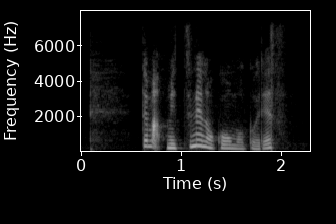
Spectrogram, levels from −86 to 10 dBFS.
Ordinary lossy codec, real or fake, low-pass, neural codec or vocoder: none; fake; 7.2 kHz; codec, 24 kHz, 0.9 kbps, WavTokenizer, medium speech release version 2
